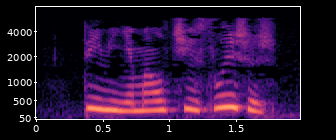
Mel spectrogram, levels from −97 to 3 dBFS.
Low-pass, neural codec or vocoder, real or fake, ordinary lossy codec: 7.2 kHz; none; real; MP3, 24 kbps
